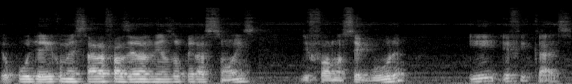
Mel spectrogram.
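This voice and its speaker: A man speaks in a plain, everyday voice. His pitch is medium, his pace moderate, and his pitch variation ordinary. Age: 40s. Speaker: schoolteacher, student testimonial. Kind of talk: testimony.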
